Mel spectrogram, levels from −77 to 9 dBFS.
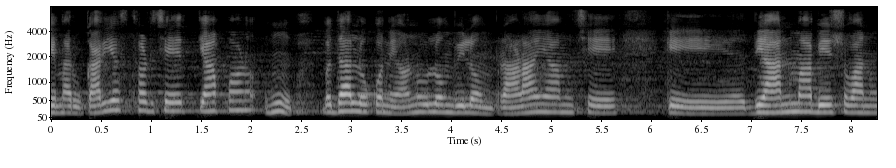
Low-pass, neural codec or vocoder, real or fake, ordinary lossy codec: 7.2 kHz; none; real; AAC, 32 kbps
